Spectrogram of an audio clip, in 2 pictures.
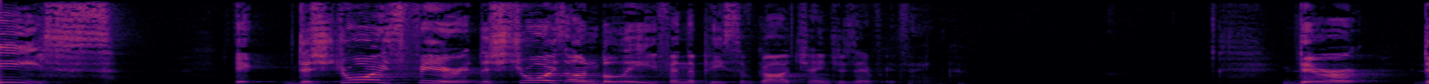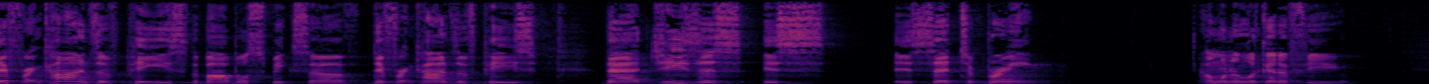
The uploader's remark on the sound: delivered to Cottondale Baptist Church in Eastman, GA on 3/25/18 during the 11:00am service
